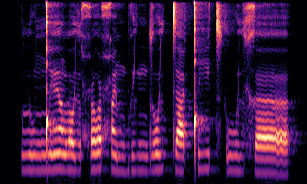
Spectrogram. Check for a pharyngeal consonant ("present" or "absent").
present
